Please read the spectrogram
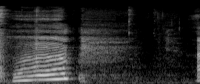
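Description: A man's voice holds a drawn-out vowel, rising in pitch, for under a second. Then there is faint handling noise with a small click.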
